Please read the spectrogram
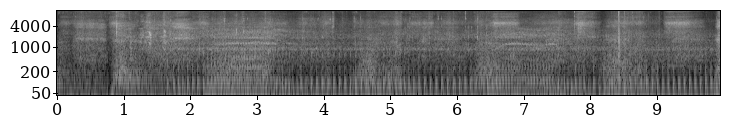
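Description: Single-cylinder four-stroke engine of a Honda CRF250L dual-sport motorcycle running at low speed, with steady firing pulses and no sharp revving.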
